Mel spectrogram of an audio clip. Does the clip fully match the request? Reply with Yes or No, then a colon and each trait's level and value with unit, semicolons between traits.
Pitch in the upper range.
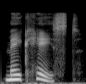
Yes: high, 205 Hz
